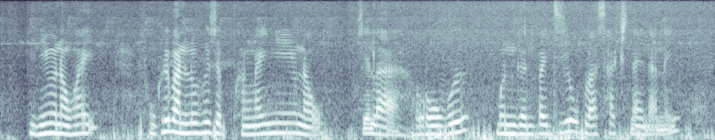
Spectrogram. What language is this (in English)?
Bodo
